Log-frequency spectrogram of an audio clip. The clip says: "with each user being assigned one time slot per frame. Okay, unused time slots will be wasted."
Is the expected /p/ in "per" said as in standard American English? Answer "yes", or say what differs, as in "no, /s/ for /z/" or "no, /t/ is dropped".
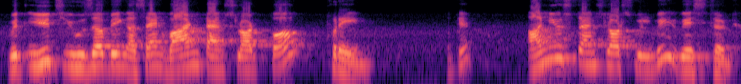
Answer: yes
